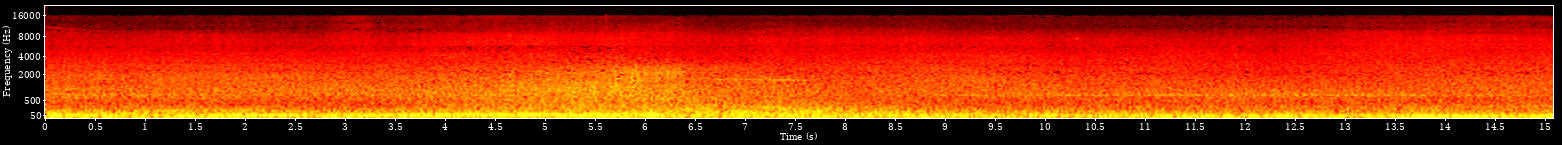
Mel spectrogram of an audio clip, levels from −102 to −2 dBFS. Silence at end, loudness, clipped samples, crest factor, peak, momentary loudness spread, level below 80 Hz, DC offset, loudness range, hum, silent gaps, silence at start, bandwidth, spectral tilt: 0 s; -31 LUFS; under 0.1%; 14 dB; -14 dBFS; 7 LU; -30 dBFS; under 0.1%; 6 LU; none; none; 0 s; 16 kHz; -5.5 dB/octave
